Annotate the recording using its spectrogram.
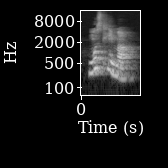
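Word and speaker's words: مسلمة: Kura, muslima. In bait, we pronounce the taa, bait. But in kura and muslima, it's just like ha.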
